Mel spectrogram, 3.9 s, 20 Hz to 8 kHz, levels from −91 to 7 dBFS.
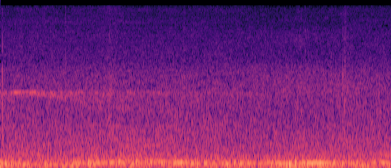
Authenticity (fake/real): fake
